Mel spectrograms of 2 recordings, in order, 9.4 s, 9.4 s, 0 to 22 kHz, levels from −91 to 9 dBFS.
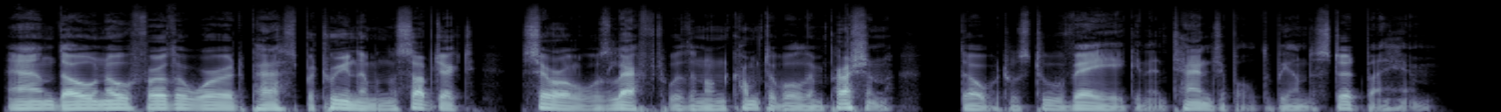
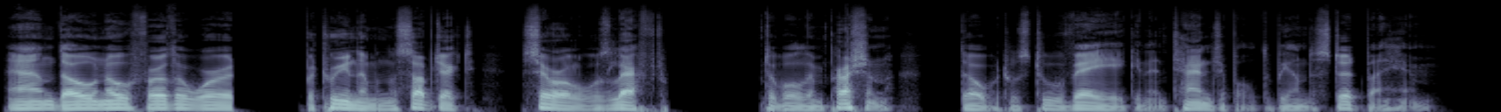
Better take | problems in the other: first | audio cutting out; at 1.5 s and at 4 s for 0.5 s

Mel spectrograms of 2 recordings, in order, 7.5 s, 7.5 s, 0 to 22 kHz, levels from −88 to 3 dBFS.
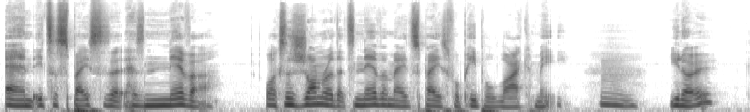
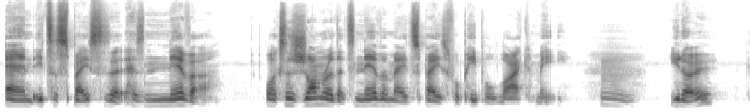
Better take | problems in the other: first | thin; very; fading below 350 Hz

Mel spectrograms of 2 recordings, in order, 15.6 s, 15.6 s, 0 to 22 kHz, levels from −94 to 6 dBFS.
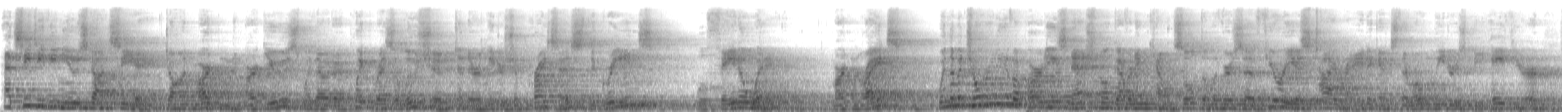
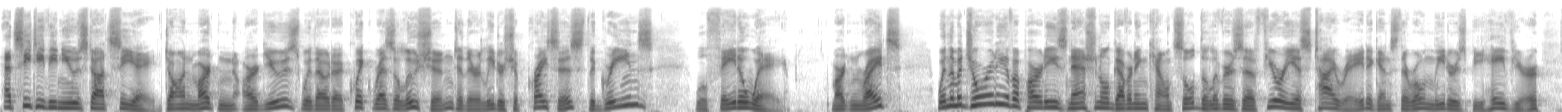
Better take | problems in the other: second | room echo; noticeable; dies away in 1.9 s // off-mic speech; far

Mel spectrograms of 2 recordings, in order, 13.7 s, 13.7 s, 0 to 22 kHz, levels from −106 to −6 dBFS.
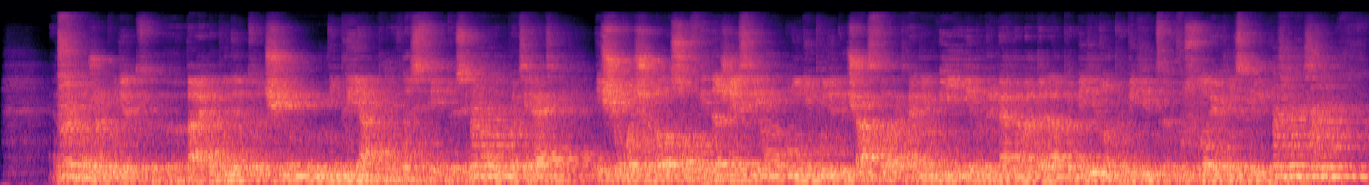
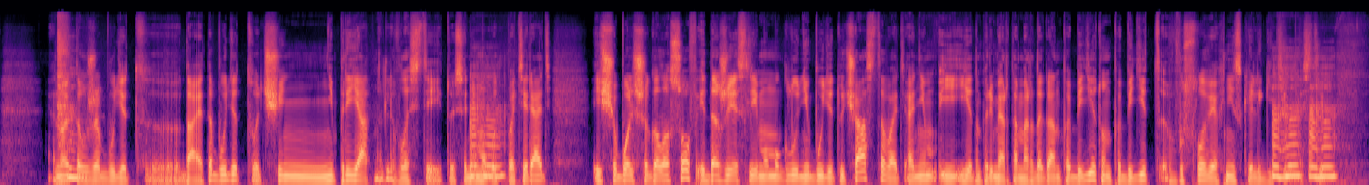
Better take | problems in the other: second | off-mic speech; far // room echo; strong; dies away in 1.7 s

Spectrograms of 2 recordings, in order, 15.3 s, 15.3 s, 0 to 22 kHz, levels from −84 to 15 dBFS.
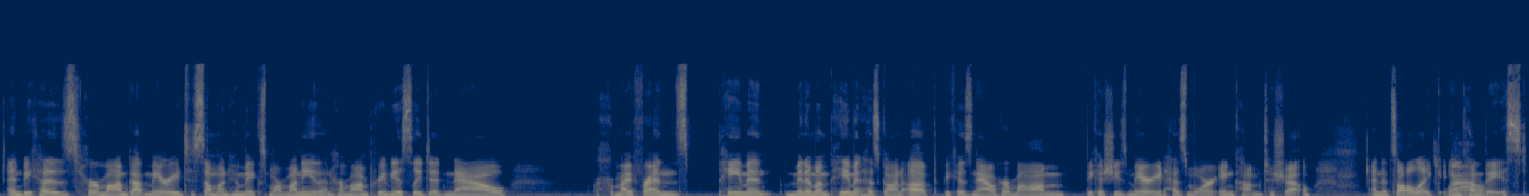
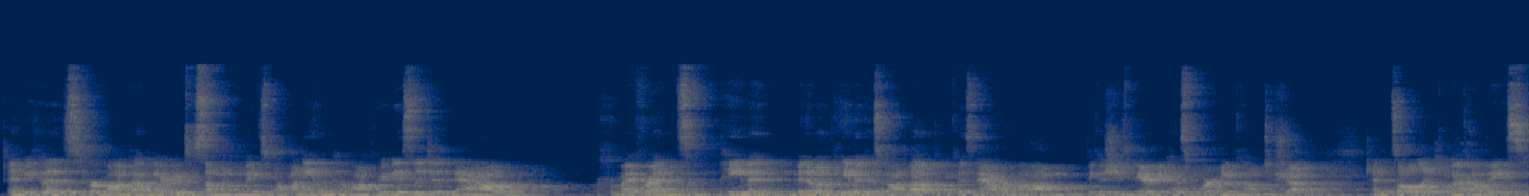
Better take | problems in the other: first | room echo; strong; dies away in 1.3 s // off-mic speech; far

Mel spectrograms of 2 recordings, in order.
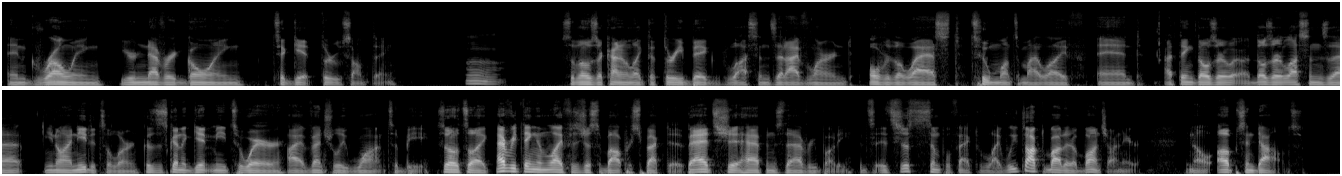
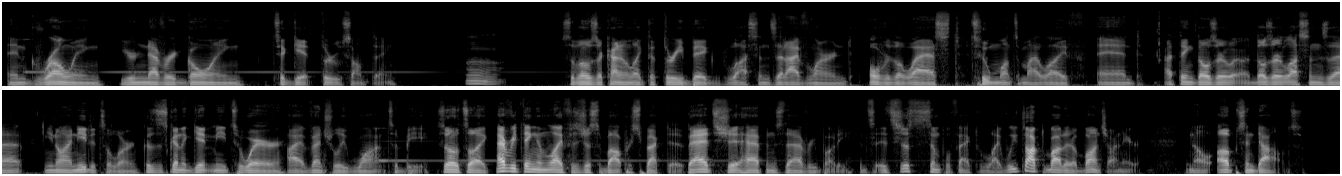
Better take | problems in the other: first | household noises; faint; throughout; 30 dB below the speech

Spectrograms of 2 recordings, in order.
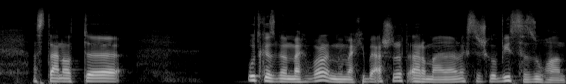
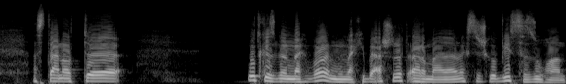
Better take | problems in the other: first | distortion; slight; 7% of the sound clipped

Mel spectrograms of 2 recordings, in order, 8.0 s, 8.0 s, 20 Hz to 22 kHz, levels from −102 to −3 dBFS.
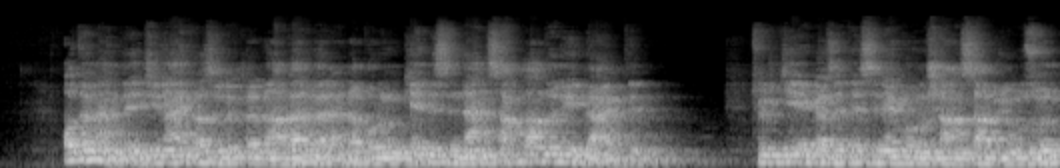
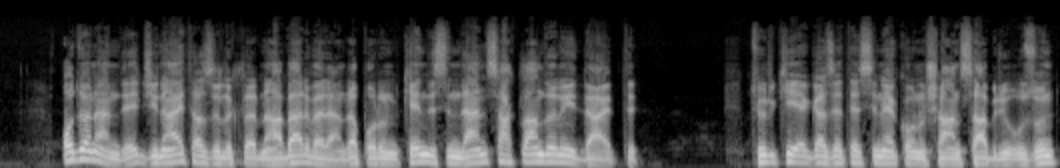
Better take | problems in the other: second | off-mic speech; far // room echo; noticeable; dies away in 0.8 s

